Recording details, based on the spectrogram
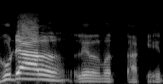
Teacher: dibacanya nyamber ke huruf yang bertasjid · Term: idgham bila guna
